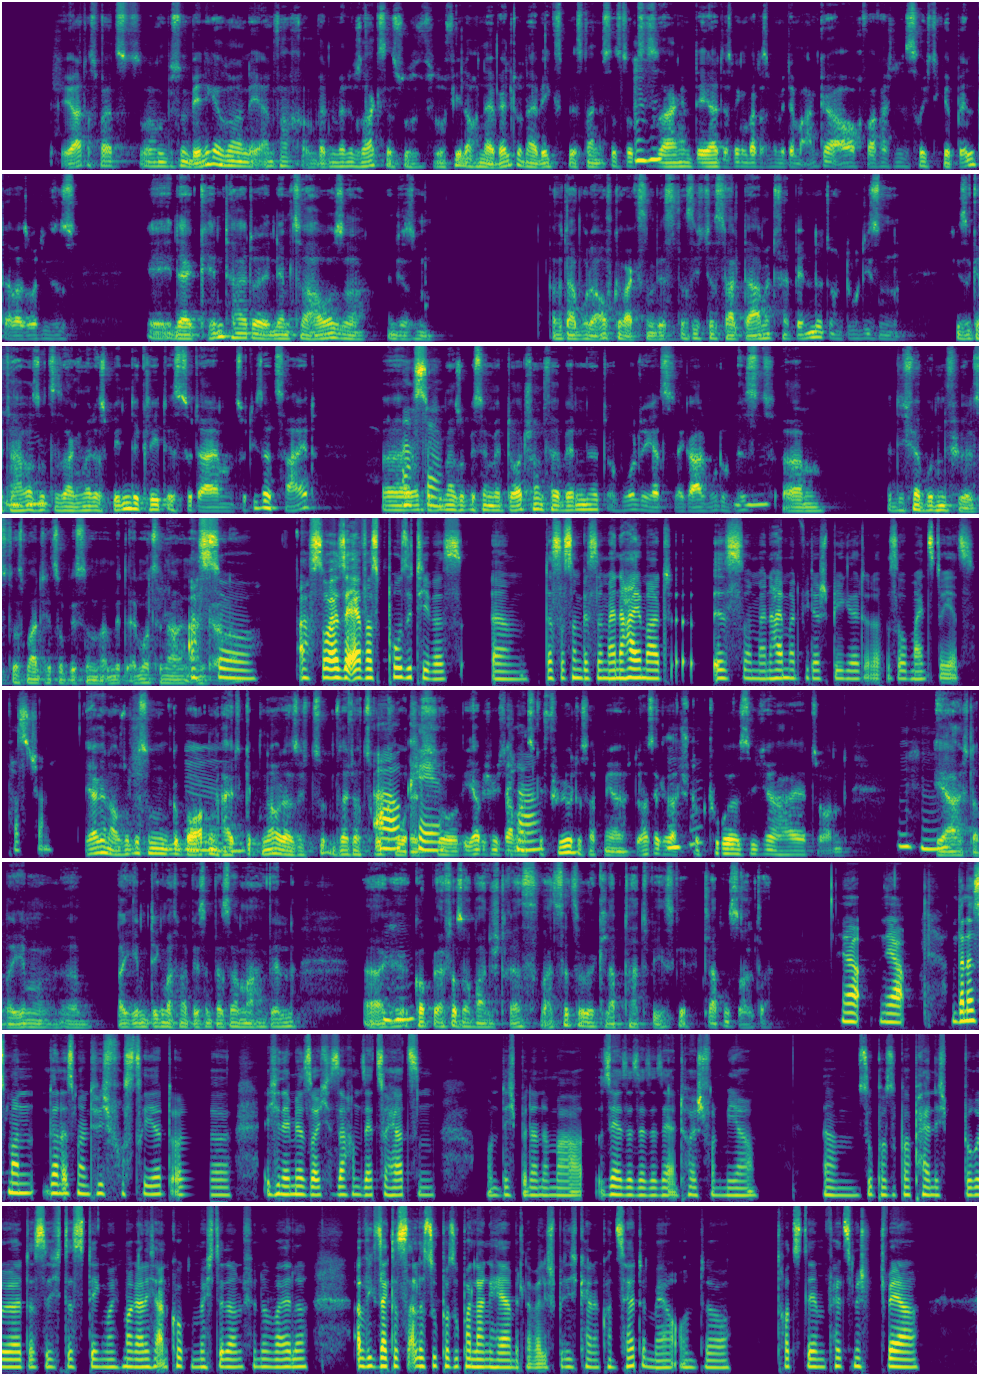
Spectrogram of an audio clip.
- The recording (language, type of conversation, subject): German, advice, Wie kann ich motivierter bleiben und Dinge länger durchziehen?
- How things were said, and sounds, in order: tapping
